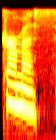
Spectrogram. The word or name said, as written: kermis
